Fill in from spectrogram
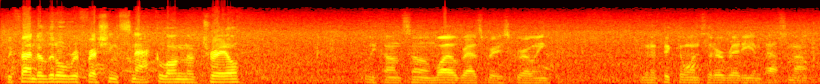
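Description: A man's voice: mid-range voice, moderate pace. A man in his thirties narrating a family hiking vlog outdoors on a forest trail, filming himself with a handheld camera. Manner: relaxed, chatty, observational. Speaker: family vlogger. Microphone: handheld camera at arm's length. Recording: outdoor noise behind.

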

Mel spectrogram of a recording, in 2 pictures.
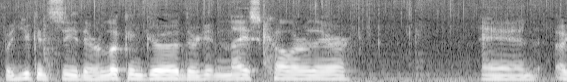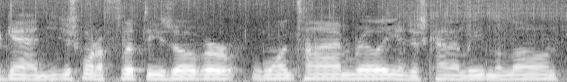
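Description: A cooking show host talks through an informal outdoor demo in a medium-pitched, warm voice, flat in delivery and moderate in pace. His phrasing is folksy and easygoing. He stands by a griddle on a paved patio, its sizzling clearly audible behind his voice.

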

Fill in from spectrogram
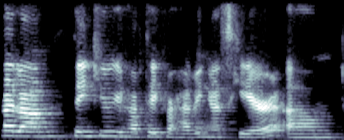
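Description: A woman's voice: a little high, a little slow, a bit bright, reverberant, slight background noise. A young woman, a stay-at-home mom and volunteer, introducing herself in an upbeat, chatty way on a video call.

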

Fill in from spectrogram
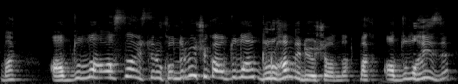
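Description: A young woman streamer giving loud, joking live commentary on a TV show, swearing freely. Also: sits high, animated, racing.

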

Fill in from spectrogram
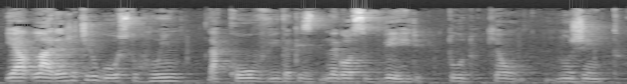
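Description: A woman's voice: low-pitched, flat delivery, normal speed, a little hiss or hum. A woman hosting a casual live stream, chatting and reading viewers' comments aloud, often breaking into nervous laughter. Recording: echoey room with faint ambience.

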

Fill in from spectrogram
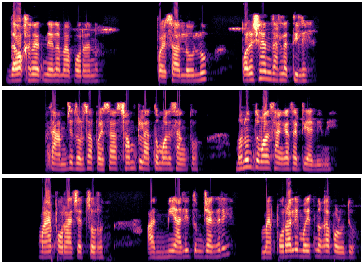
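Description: A woman's voice: on the high side, little pitch movement, racing, long pauses, no echo, lightly acted. A woman voicing a scheming older village woman in a cartoon, wheedling and whiny, with a Varhadi Marathi accent.

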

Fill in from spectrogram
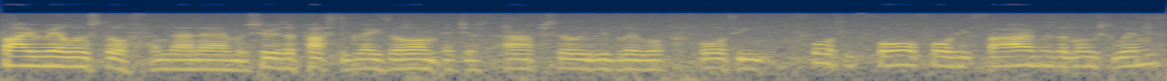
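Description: A man's voice: mid-range voice, moderate pace, hardly any pauses. A man, recording a chatty, rambling video diary at arm's length on a small sailboat. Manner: chatty, rambling with many ums. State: exhausted. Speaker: solo sailor. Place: small sailboat at sea, outdoors. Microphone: camera held at arm's length. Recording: dull sound with loud wind noise. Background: wind and water noise.

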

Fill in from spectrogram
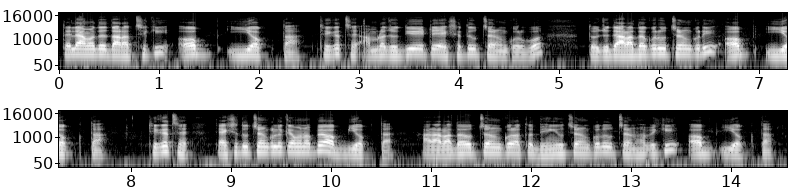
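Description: A man's voice: on the high side, steady tone, clear, resonant tone. Patient man teaching verse pronunciation. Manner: patient, step-by-step, asks and answers his own questions; slow drawn-out chanting of verses. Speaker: Gita recitation teacher. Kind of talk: pronunciation lesson.

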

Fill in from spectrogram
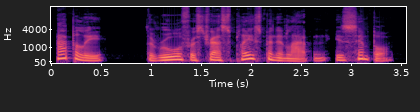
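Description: Dry, measured male Latin lecturer. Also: medium pitch, big pitch swings, darkish tone, dry recording. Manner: measured, precise, explanatory. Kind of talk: recorded lecture narration over slides.

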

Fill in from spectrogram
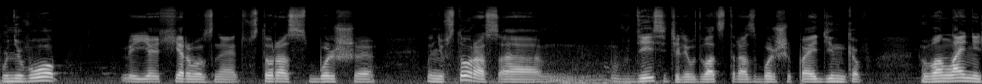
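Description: A man's voice: medium pitch, a little mellow, slight background noise. A man giving casual, slangy gameplay commentary with self-deprecating grumbling. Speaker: gaming video host.

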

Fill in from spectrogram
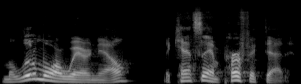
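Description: A fast-talking man with a medium-pitched voice and big pitch swings hosts a relationship-coaching podcast. In a direct, conversational, motivational solo talk, he calls his listeners "you" and "guys" and acts out little quoted exchanges.

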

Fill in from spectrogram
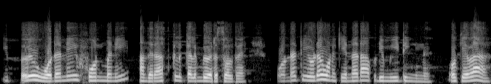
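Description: Guy doing a caring cartoon big bro, talks fast and teasing. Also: a little high, a little mellow, natural voice. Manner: teasing then soothing, scolds playfully. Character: caring older brother, teasing and protective. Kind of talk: animated cartoon dialogue. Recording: slightly dull lo-fi audio.

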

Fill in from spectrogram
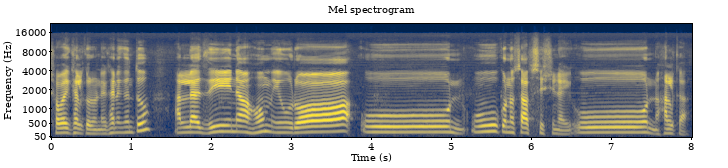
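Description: A man teaching Quran tajweed, quickly spelling out letters and marks, then reciting verses slowly and melodiously. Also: high-pitched, steady tone, clean tone, dry recording.

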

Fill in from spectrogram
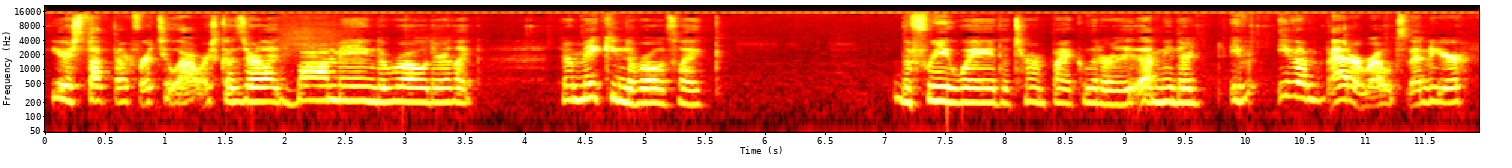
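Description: A woman's voice: mid-range voice, fairly even intonation, unhurried, poor audio. A woman, chatting casually through a makeup tutorial in her bedroom, full of "like" and "um" fillers. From Los Angeles, United States. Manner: chatty, rambling, many "like" and "um" fillers. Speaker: beauty vlogger. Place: home bedroom with lamps and makeup shelves.

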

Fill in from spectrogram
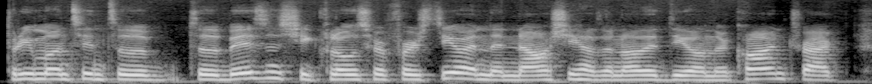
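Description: A woman's voice: medium pitch, fairly even intonation, fast. A young woman born in Cuba, a realtor guest on a podcast, explaining her business at length in casual chat. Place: small office studio. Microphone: boom mic on desk.

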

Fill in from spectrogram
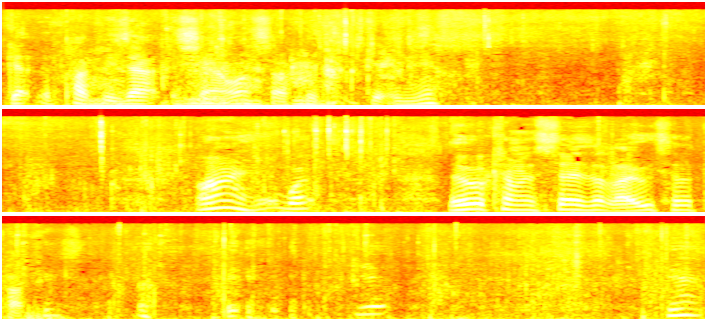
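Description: A man's voice: fairly high pitch, animated, unhurried, pauses often, warm tone, slight background noise. A man chatting casually as he walks his dogs outdoors along a countryside path, rambling and often restarting or trailing off. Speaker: vlogger and dog owner. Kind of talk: walk-and-talk vlog.

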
